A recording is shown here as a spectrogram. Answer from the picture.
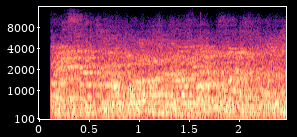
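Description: Many people talking at once in a large sports hall: a steady babble of overlapping voices with no single clear speaker.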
